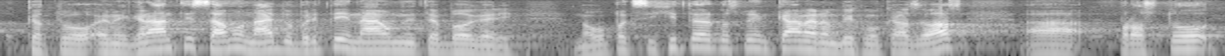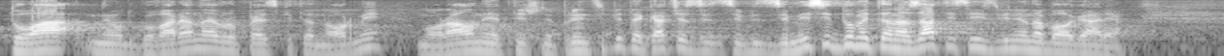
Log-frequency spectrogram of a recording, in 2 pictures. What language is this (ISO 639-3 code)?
bul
